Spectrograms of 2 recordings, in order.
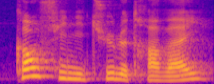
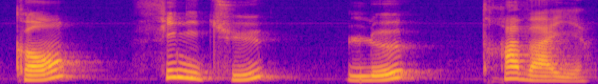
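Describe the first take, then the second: First: Said in the usual way. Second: Slow, separated words. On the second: Shown as a demonstration. Teacher models French question, slow word by word. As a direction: give each word room to be repeated.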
